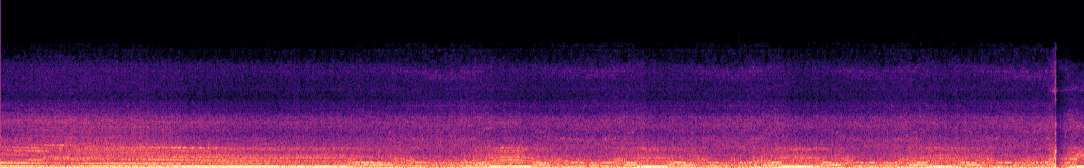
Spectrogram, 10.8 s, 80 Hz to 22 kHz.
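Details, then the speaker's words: Ford Mustang 3.7 V6 with newly installed supercharger kit, first start: idle with clear high supercharger whine swelling and dipping with revs, instantly audible; normal supercharger whine. "You hear it? It's instantly just whee!"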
